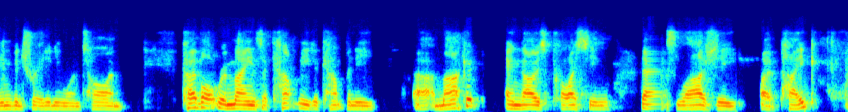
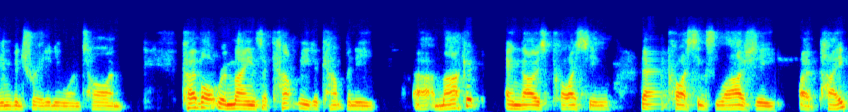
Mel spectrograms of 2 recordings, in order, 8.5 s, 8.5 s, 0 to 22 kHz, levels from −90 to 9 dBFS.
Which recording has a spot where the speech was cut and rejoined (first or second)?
first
